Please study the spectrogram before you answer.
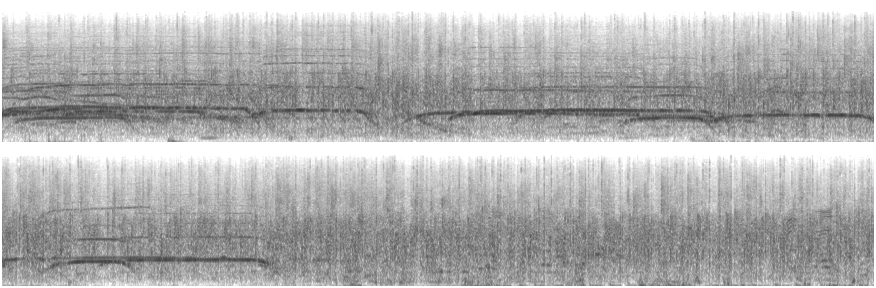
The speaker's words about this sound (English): Thank you for that round of applause. I appreciate it.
